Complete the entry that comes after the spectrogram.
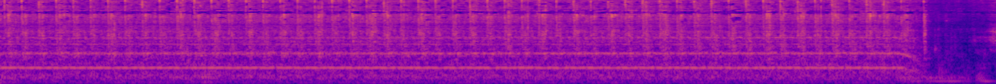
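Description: A sewing machine runs steadily while stitching a main seam on a Japanese fabric quilt, a continuous close mechanical whir with rapid needle rhythm that stops abruptly near the end.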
